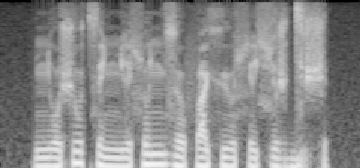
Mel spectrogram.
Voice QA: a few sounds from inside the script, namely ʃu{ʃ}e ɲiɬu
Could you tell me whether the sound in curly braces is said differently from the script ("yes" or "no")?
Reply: yes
